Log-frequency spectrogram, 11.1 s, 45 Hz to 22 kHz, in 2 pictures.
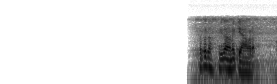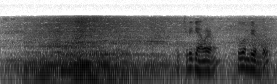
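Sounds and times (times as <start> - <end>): motor vehicle passing by: 5.0 - 11.0.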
